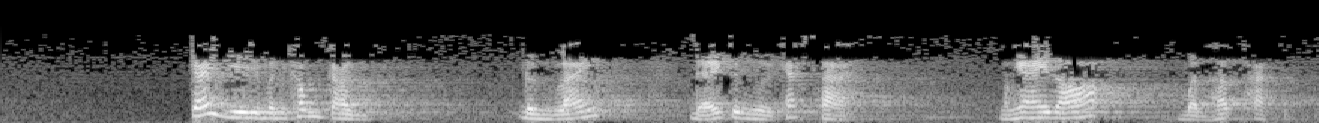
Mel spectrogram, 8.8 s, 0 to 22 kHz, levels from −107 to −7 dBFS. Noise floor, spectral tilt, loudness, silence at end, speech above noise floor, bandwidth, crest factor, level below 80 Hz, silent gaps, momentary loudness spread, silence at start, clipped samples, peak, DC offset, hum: -56 dBFS; -4 dB/octave; -17 LUFS; 0 s; 39 dB; 6.8 kHz; 20 dB; -52 dBFS; none; 22 LU; 1.25 s; under 0.1%; 0 dBFS; under 0.1%; none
